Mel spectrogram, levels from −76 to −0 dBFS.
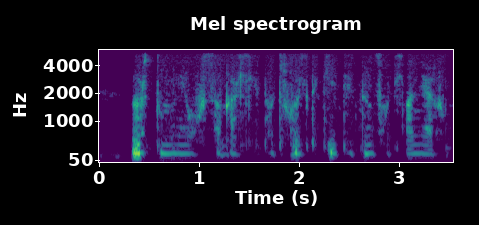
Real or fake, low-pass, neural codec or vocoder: real; 5.4 kHz; none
